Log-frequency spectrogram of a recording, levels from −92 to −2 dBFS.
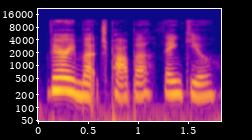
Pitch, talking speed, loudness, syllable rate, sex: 210 Hz, 165 wpm, -18 LUFS, 4.4 syllables/s, female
